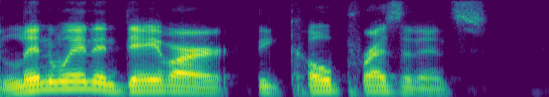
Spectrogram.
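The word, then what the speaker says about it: Lynwen: Lin Win. Oh, it's Yeah. Lin Win. Are Yep. very on board for. So Simon is supposed to kick out the next trilogy. Lin Win, that's right. Lin Win and Dave are the co-presidents of Lucasfilm now.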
